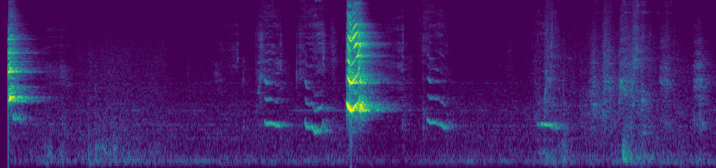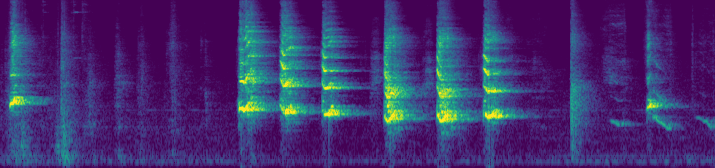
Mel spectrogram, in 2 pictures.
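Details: Yorkshire Terrier in heat giving high, thin whimpers and yelping whines: a few scattered cries early on, then a run of six or seven sharp, rising-falling whines close together near the end, against a quiet background.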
